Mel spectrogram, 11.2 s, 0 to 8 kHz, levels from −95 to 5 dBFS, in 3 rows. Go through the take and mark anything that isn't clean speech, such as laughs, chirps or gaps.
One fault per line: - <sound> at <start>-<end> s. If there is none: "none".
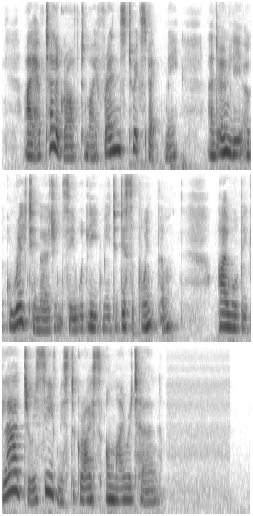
none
